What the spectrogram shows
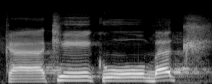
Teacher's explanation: Dari atas tapi paling bawah. Pangkal lisan dari atas paling bawah. Setara sama dengan makhraj qaf. Sejajar dengan langit-langit atas. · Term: Kaf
